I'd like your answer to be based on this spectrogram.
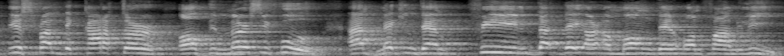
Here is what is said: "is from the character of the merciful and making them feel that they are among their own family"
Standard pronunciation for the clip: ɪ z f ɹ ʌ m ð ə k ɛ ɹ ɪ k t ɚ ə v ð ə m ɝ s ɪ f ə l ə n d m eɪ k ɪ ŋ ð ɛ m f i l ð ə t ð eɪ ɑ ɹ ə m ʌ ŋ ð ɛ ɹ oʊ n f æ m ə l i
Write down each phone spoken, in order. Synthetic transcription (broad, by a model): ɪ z f ɹ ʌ m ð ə k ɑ ɹ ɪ k t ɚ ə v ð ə m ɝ s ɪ f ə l ə n d m eɪ k ɪ ŋ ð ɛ m f i l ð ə t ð eɪ ɑ ɹ ə m ʌ ŋ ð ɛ ɹ oʊ n f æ m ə l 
